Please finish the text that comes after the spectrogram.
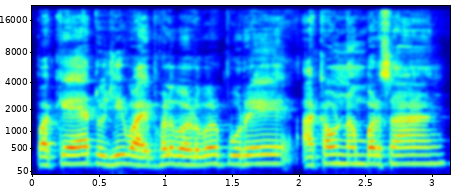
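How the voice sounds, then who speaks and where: Male storyteller playing a bossy, scolding young wife; lifted pitch, sharp and quick. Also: flat delivery, smooth, lightly acted.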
